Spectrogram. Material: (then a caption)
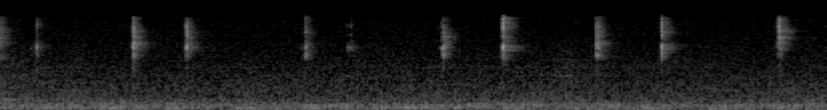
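Soap. A thin metal blade cuts diagonal lines into the surface of an orange-and-white striped solid bar of soap held in the hand. Ten short, sharp, high-pitched scratchy clicks come at irregular intervals over a faint low background hum. Each click dies away almost at once.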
